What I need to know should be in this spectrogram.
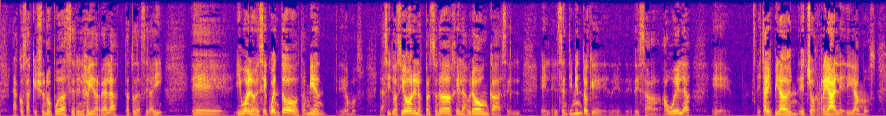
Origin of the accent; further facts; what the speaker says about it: Ciudadela, Buenos Aires Province, Argentina; born there; Yo nací en Ciudadela, siempre lo digo medio en forma de chiste, medio en forma de broma, medio en serio, es que nací del lado correcto de la General Paz, nací de para acá.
